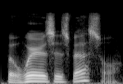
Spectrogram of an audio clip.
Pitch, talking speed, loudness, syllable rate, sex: 125 Hz, 245 wpm, -14 LUFS, 6.4 syllables/s, male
